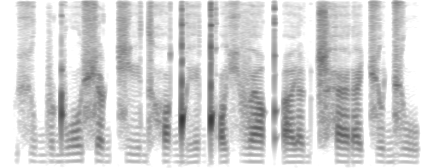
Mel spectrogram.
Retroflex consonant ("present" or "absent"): present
